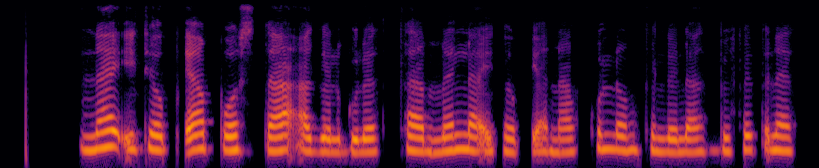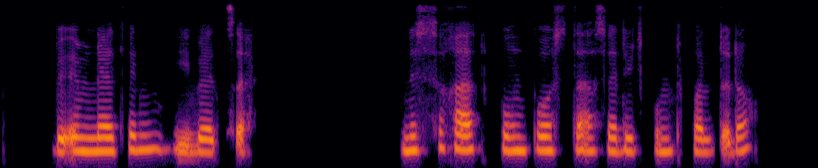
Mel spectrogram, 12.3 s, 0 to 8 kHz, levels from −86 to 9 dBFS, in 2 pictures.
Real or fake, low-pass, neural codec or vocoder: fake; 7.2 kHz; codec, 16 kHz in and 24 kHz out, 2.2 kbps, FireRedTTS-2 codec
